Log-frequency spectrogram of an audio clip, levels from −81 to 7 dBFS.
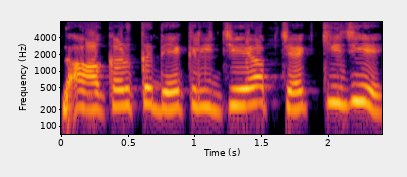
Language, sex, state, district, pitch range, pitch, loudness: Hindi, female, Uttar Pradesh, Muzaffarnagar, 215-255 Hz, 235 Hz, -11 LUFS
